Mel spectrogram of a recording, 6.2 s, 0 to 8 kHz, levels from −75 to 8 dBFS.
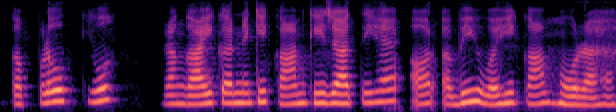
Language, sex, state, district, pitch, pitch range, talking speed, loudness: Hindi, female, Bihar, Gaya, 255 Hz, 230-285 Hz, 155 wpm, -15 LUFS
